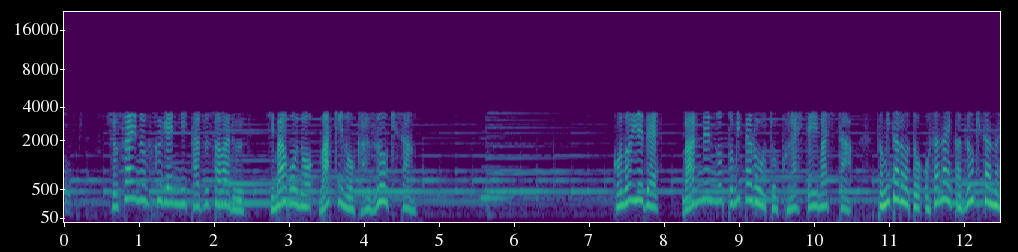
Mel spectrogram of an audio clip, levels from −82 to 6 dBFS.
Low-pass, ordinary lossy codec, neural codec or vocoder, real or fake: 3.6 kHz; none; none; real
